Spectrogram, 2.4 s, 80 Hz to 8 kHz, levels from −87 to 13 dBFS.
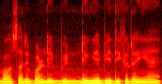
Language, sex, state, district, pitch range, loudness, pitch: Hindi, female, Uttar Pradesh, Lucknow, 185-190 Hz, -13 LUFS, 185 Hz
